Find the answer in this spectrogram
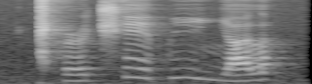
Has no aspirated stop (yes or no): no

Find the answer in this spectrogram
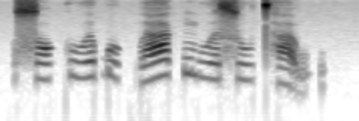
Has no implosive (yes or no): no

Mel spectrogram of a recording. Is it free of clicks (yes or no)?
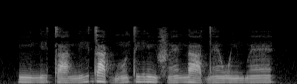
yes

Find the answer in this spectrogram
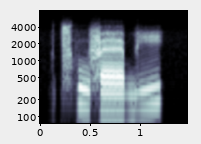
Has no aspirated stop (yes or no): no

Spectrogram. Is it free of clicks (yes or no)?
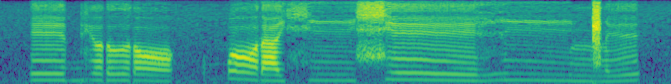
no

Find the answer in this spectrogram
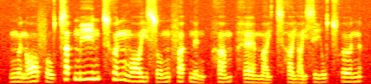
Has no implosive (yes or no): yes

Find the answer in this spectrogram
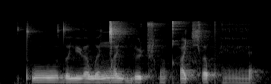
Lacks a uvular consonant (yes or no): no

